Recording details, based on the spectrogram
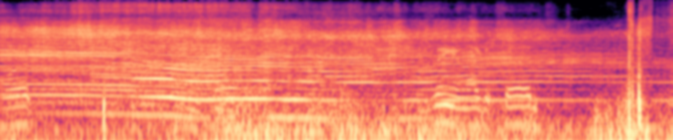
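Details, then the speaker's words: Rebuilt Sig Kougar engine on its first run: the high buzzing note drops in pitch and wavers mid-run, then recovers, sagging as it leans out a little; earlier it sounded like it was running rich and the owner suspects it needs a bearing. "But now it's sagging cuz it's leaning out a little bit."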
